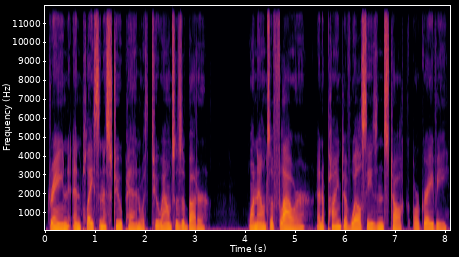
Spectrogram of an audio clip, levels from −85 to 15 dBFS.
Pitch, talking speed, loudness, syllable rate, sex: 215 Hz, 185 wpm, -16 LUFS, 4.6 syllables/s, female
